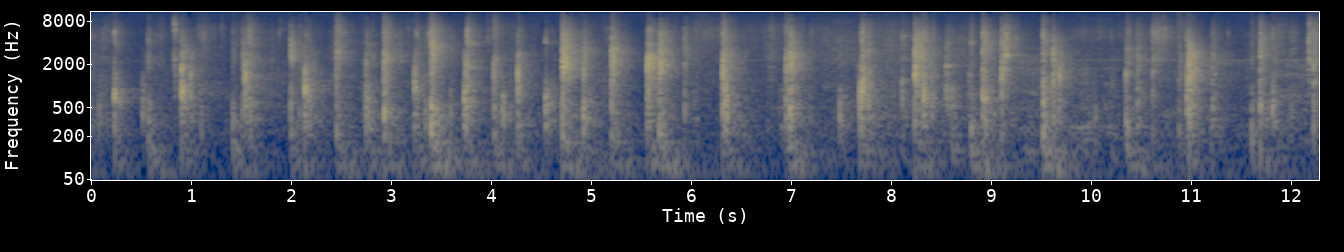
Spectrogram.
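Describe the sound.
Footsteps climb a staircase up from a cellar as many steady, evenly spaced taps that keep a regular walking rhythm at moderate loudness throughout.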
